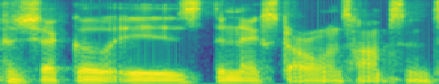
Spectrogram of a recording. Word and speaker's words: Pacheco: Pacheco. – Pacheco, yeah.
